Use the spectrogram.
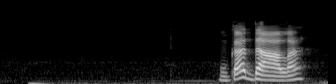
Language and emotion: Russian, positive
